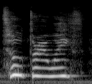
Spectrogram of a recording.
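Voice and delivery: high, loud disbelieving echo; alarmed inner voice. Retold or imitated. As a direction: shoot the words up in shock. Inner thought echoing.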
